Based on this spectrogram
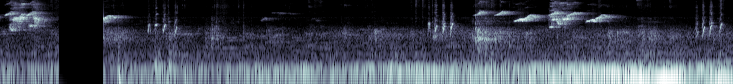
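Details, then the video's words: Canary being sunned in the morning, between eight and ten, to make it livelier in song and healthier; clicking ticks give way to a cluster of high, quickly slurred whistled notes, with low rumbling background noise. "Jemur Burung Kenari"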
